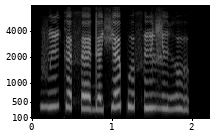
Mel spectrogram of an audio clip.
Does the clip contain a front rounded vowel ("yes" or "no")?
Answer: no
